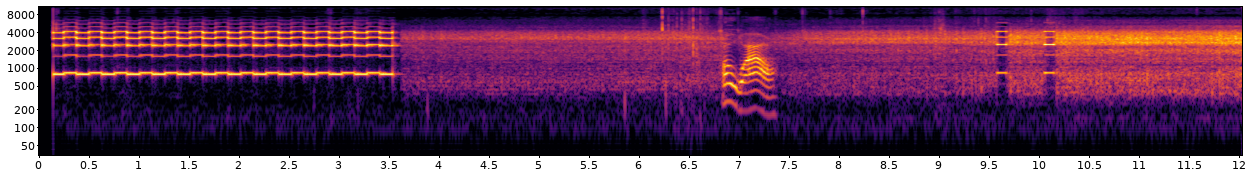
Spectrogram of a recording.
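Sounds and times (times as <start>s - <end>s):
weather radio alert tone: 0.2s - 3.7s
radio hiss: 3.3s - 12.0s.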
